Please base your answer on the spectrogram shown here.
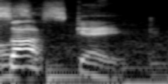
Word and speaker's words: Sasuke: They always pronounce the U, even though the U is silent. It's not that, it's Sasuke.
